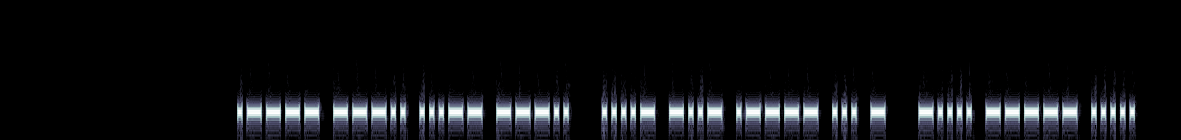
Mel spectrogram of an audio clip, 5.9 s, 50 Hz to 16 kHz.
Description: Morse code, heard as a keyed tone, about 48 wpm, 700 Hz. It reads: 1838 4X1ST 605
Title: Worked All Europe DX Contest - QTC Exchange - 50wpm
